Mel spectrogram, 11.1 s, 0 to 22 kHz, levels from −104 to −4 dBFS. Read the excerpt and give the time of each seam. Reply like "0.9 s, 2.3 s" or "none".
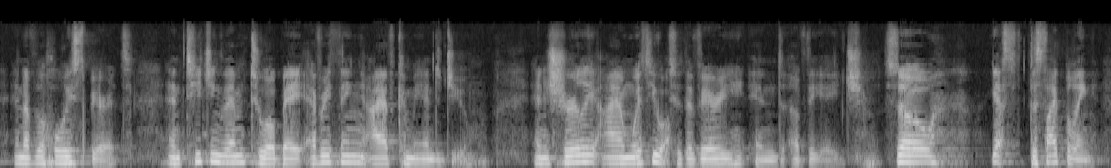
6.7 s, 8.8 s, 10.2 s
